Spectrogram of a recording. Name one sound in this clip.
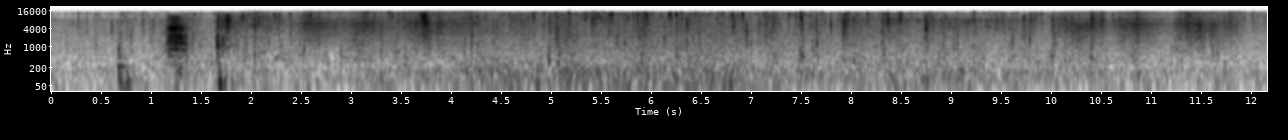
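Footsteps crunch softly through grass.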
